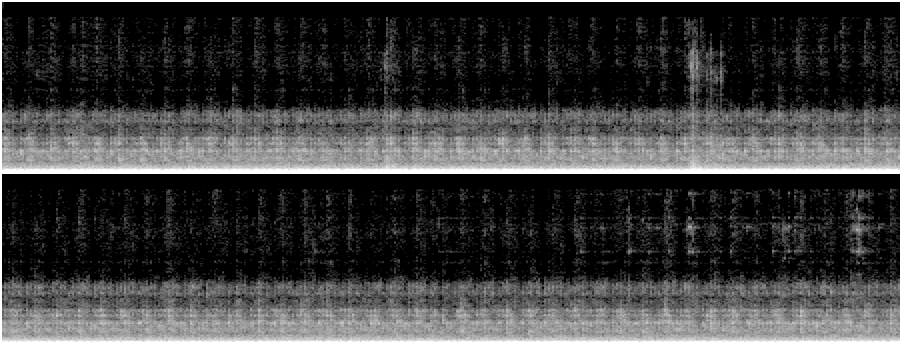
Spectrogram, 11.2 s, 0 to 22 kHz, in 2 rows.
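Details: 1993 Ford Ranger 3.0 V6 idling then a little rev; low steady idle with faint uneven pulse and occasional stumble, mild misfire at idle; any clanking is loose tie-downs in the bed, not the misfire.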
